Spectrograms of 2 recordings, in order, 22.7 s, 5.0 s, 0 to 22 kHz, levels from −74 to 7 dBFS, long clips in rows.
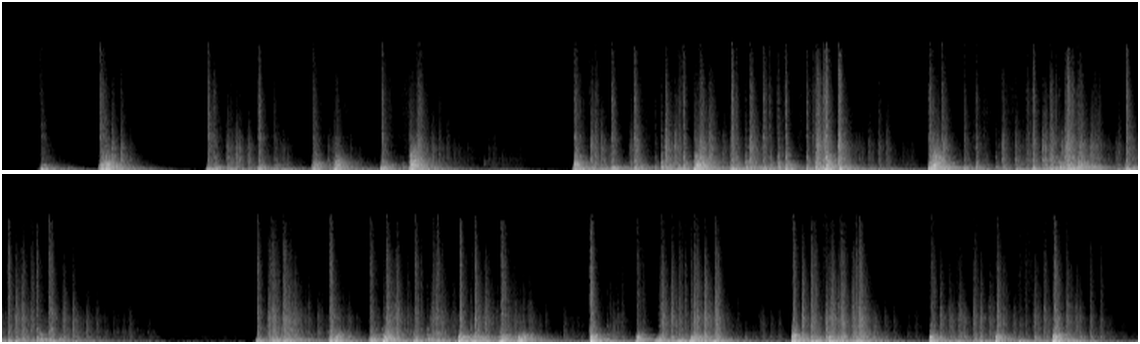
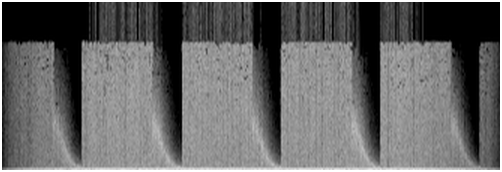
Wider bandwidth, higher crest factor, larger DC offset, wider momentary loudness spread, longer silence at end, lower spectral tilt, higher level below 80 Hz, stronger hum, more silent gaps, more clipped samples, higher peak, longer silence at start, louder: second, 16.5 kHz vs over 20 kHz; first, 24 dB vs 6 dB; neither; first, 16 LU vs 7 LU; about the same, 0 s vs 0.05 s; first, -6.5 dB/octave vs -4 dB/octave; second, -40 dBFS vs -8 dBFS; neither; neither; second, under 0.1% vs 2%; second, -4 dBFS vs 0 dBFS; first, 0.4 s vs 0.05 s; second, -27 LUFS vs -8 LUFS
